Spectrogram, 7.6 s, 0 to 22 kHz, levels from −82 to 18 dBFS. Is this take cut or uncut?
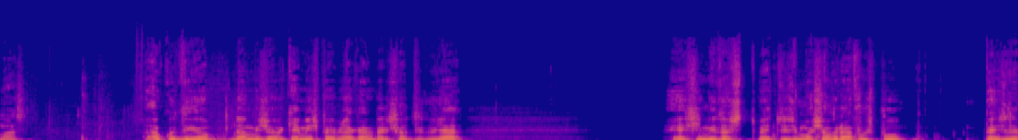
uncut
